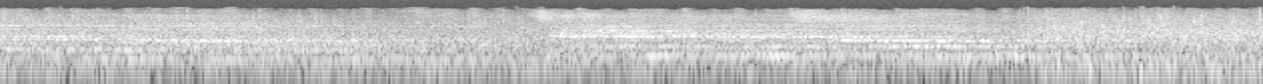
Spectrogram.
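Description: Stadium crowd of football supporters singing and chanting together, with held notes that shift in pitch every second or so.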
